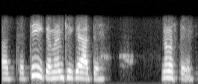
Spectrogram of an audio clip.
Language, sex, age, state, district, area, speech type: Hindi, female, 45-60, Uttar Pradesh, Ayodhya, rural, conversation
